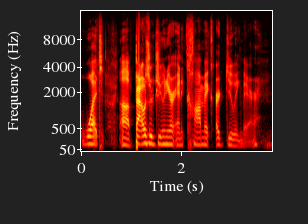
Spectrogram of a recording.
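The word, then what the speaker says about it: Kamek: was shown to be in there and Kamic um the blue wizard guy. I always thought it was pronounced kamic, but in the trailer they pronounced it comic.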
